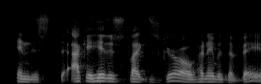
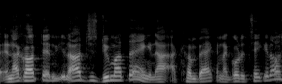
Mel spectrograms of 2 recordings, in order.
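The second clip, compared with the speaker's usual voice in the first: ordinary talk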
